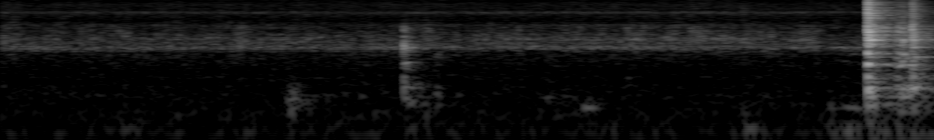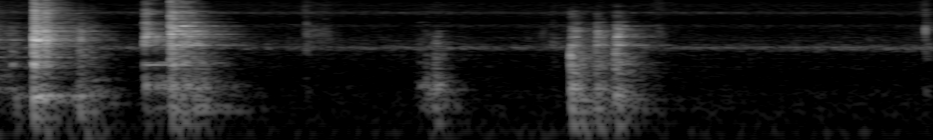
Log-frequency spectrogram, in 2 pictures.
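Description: Glass pan lid clattering against a metal frying pan: a few loud knocks and clinks about four to five and a half seconds in, a lighter one shortly after and another cluster near the end, over a faint steady hiss.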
